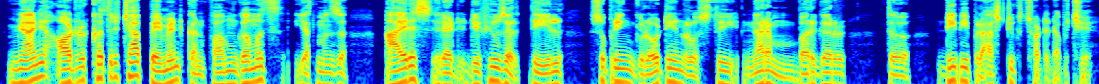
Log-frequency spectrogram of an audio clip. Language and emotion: Kashmiri, neutral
